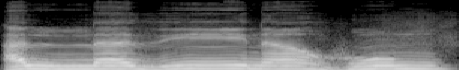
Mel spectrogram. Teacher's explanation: ha from the bottom of the throat. Don't try to drag it out.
